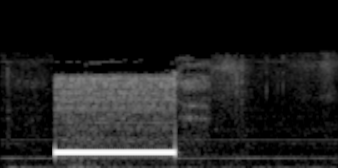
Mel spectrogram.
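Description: A single telephone ringback tone on a call transferred to Assemblymember John Laird's office message phone sounds over the line, a loud steady electronic burst lasting just over a second before dropping back to faint line hiss.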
